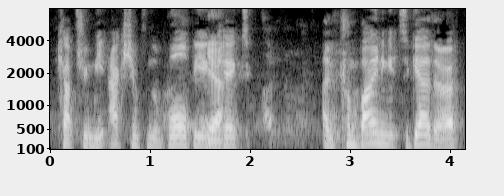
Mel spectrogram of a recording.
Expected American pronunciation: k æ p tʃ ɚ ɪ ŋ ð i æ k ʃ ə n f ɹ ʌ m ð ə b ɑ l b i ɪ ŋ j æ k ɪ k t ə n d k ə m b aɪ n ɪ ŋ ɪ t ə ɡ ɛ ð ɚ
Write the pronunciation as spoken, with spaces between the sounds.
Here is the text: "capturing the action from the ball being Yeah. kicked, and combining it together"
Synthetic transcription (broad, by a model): k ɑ p tʃ ɚ ɪ ŋ ð i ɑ k ʃ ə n f ɹ ʌ m ð ə b ɑ l b i ɪ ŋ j k ɪ k t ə n k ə m b aɪ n ɪ ŋ ɪ t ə ɡ ɛ ð ɚ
